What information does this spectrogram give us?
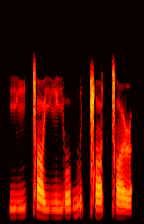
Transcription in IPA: jiǀɒ jijoɡʷi ǁɒ ǀɒɭ

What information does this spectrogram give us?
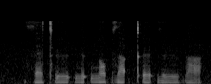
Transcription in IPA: θɛtʼʉːʔnʉʔ nɔbðaʔ kʼøʔðʉːba

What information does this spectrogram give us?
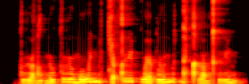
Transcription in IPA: krɯ˨˩a̯du˨˩ʔnɯː˧ krɯː˧moː˦˥wi˦˥nbi˨˩t̚ t͡ɕa˦˥k̚tri˥˩ʔ kwɛː˧plɯː˦˥nbe˦˥k̚ di˦˥t̚kʰla˦˥n kʰri˥˩n

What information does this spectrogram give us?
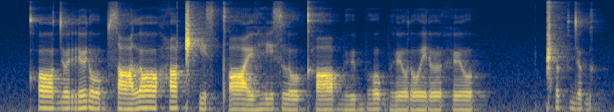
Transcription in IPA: kʰɔː˨dɵ˨r ø˦ɾoː˨bsɑː˨ lɔː˦hɑ˦ǁʰi˨s tʼɑː˦˨e̯ ɦi˨sloː˨kʰɑː˨˦ bʱʉ˨bʱo˦bʱø˨o̯ ɾoː˨e̯ɾɵː˨hø˦o̯ | ǁʰɵ˦kdɵ˨ɡ

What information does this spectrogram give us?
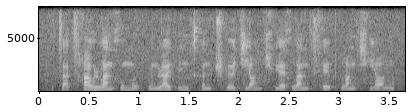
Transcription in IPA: t͡sä̰˨˩t͡sʰɑ˥ʊ̯ɻwa˥nxu˧˥ mɤ̰˨˩pʰwə˦nɻa˥˧ɪ̯ pi˥˩ŋkʰə˧˥n ʈ͡ʂʰɻ̩˥˩ t͡ɕjɑ̰˨˩ŋt͡ɕʰɥɛ˥˩ xwa˥nt͡sʰe˥˧ɪ̯pʰwɑ˥˩ŋ t͡ɕʰjɑ˧˥ŋ

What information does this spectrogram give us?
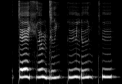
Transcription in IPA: tɛ˧˥˧çø˧˥˧ɳdɨ˨˥ʎ ky˧˥˧lɾʉ˧˥˧ʎ t̪ʰy˥

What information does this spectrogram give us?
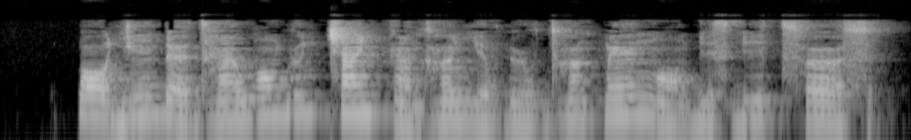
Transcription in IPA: k͡pɔ˦˨ɟĩ˦ ɗɛ˨dʱæ̃˦ wɔ̃˦bʉ˦ʎcʰæ̃˦ʎ kæ̃˨ɡʱœ̃˦ʎe˨w ɗʉ˨wdʱœ̃˦˨ k͡pẽ˦ŋɔ̃˨ ɠi˨sɠi˦ t͡sʰœ˦˨s

